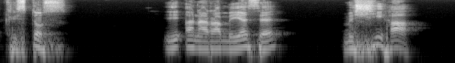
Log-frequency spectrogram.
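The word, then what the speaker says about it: ܡܫܝܚܐ: Et en araméen c'est Meshiha. Meshiha. On ne prononce presque pas le E là, de me. Donc ils écrivent un petit E, Meshiha.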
